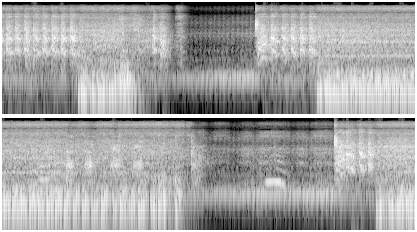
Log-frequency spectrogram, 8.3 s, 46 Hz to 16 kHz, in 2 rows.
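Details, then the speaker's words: Old Honda CBR600 track bike, started on choke: catches and runs rough, then dies twice as soon as throttle is opened; carbs need removing and cleaning. "hey as soon as I pull the throttle it's dying so the carbs are gonna have to come out it's gonna be clean but it runs now"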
